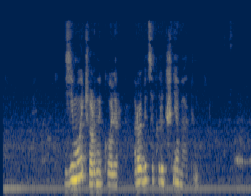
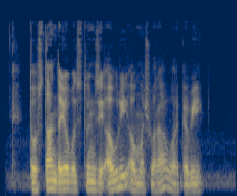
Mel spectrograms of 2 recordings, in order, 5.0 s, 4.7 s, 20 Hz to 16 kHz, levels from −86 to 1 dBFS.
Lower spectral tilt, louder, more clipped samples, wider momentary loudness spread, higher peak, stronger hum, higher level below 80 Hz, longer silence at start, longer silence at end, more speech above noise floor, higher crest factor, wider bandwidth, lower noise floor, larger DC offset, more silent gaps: about the same, -6 dB/octave vs -6 dB/octave; about the same, -23 LUFS vs -23 LUFS; neither; first, 27 LU vs 9 LU; about the same, -6 dBFS vs -4 dBFS; neither; about the same, -62 dBFS vs -58 dBFS; second, 0.05 s vs 0.25 s; second, 0.2 s vs 0.7 s; second, 29 dB vs 34 dB; about the same, 20 dB vs 20 dB; about the same, 11 kHz vs 11.5 kHz; second, -52 dBFS vs -57 dBFS; neither; neither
